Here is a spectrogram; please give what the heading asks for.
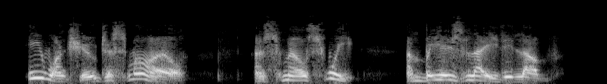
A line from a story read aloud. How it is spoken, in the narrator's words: the hound rasped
